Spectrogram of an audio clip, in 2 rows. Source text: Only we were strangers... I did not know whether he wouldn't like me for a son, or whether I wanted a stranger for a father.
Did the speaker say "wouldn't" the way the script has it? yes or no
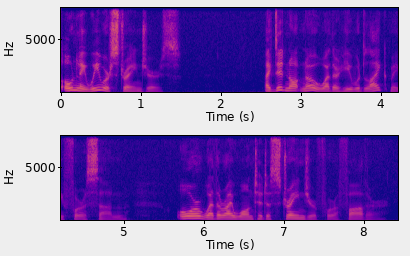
no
